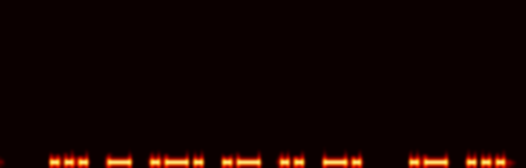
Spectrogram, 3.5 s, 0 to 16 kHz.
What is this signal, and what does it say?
Morse code, heard as a keyed tone, about 25 wpm, 600 Hz. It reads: STRAIN AS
